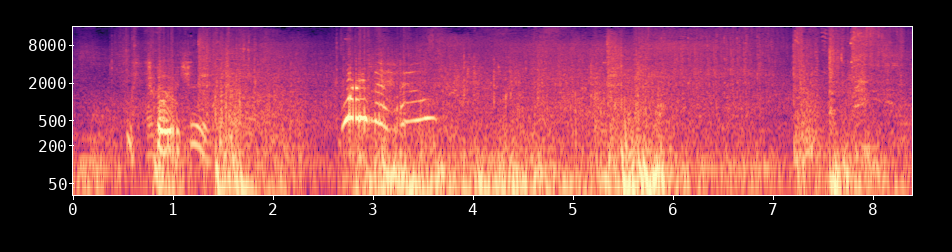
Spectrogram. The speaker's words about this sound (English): Hey, you're shooting everywhere. I'm mean, positive he's just shooting everything.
